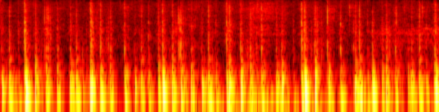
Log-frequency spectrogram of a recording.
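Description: Long red nails tap rapidly on a large inflated clear latex balloon with confetti inside. Each tap lands as a short, deep, hollow thump with almost no bright edge, and it dies away almost instantly.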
